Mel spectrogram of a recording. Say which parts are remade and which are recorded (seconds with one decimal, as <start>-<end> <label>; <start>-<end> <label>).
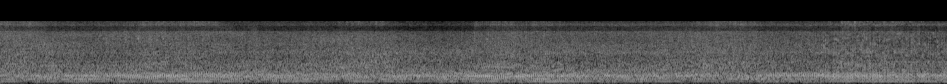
0.0-8.2 recorded; 8.2-9.5 remade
